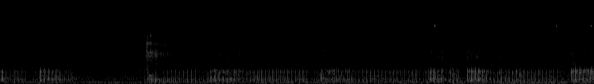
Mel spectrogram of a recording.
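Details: Tomma, a pet cat, purring on 23 October 2019: a low continuous rumble broken by short breathy swells, with a few sharp faint clicks early on.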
